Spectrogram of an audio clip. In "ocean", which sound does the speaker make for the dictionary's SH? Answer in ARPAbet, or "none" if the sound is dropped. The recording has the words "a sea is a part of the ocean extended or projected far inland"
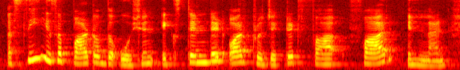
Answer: SH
